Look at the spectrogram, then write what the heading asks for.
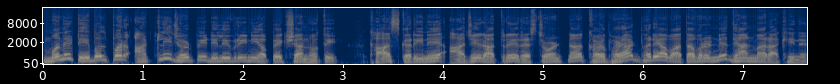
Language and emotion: Gujarati, surprised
